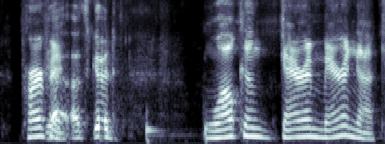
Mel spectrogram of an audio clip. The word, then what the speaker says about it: Marynuk: ask you to tell me the correct product pronunciation of your last name but i'm going to take a shot this is garen marinock perfect perfect that's good welcome darren marinuck how are you doing today i'm doing good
